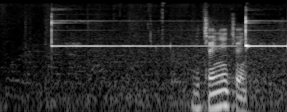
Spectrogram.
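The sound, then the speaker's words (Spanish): Bright WhatsApp message notification chimes ring out from mobile phones just taken out of a box, announcing accumulated messages. One chime sounds at about half a second and another near the end, their tones lingering and overlapping, with a brief burst of voices just before the second chime. “Esto, todos los WhatsApps que teníais ahí acumulados, ¿no? Sí, conversaciones y conversaciones.”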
